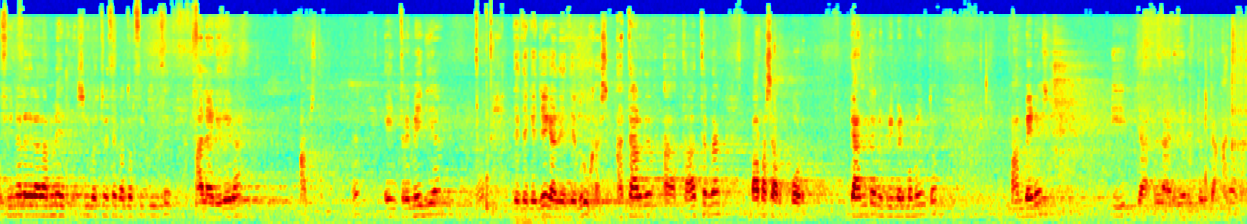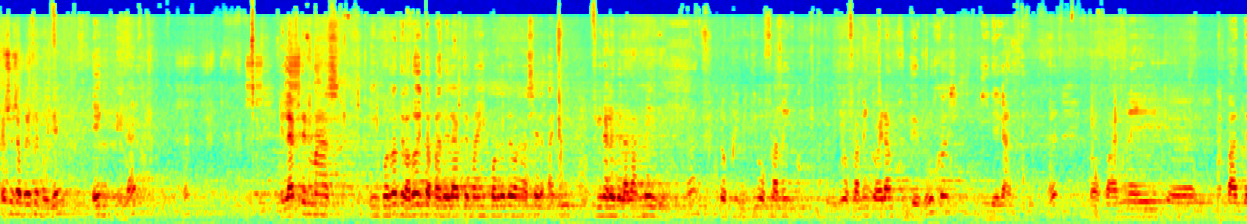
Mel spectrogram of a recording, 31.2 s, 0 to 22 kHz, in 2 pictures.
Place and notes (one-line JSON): {"title": "Leuven, Belgique - Leuven church", "date": "2018-10-13 11:45:00", "description": "Tourist guidance in spanish, inside the Leuven church.", "latitude": "50.88", "longitude": "4.70", "altitude": "39", "timezone": "Europe/Brussels"}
